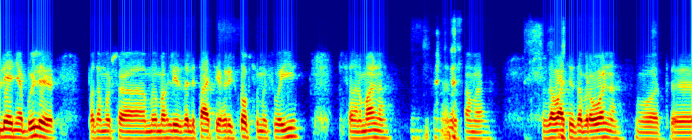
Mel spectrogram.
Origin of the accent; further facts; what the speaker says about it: Ukraine; что я вот с Украины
